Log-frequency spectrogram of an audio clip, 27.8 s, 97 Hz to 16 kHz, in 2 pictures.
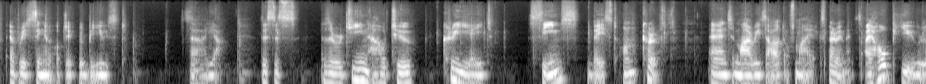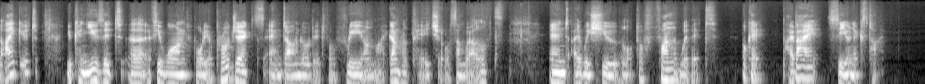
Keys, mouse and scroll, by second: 2.4 shift+middle click, 2.8 middle click, 3.6 scroll down 1, 6.2 scroll down 1, 7.0 middle click, 9.0 scroll down 1, 10.0-10.4 scroll down 1, 10.4 shift+middle click, 10.6 middle click, 11.7 middle click, 12.5-13.1 scroll down 1, 13.1-20.8 scroll down 2, 23.0 middle click.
